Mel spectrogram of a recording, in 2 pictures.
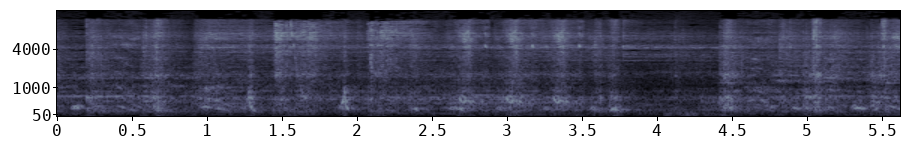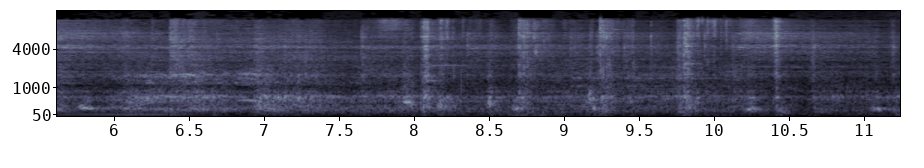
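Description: Punches and blows land with sharp thuds and whooshes in a fighting game.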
